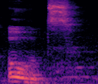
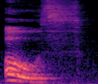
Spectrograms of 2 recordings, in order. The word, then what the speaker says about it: oath: pronounce it t yeah so it is not oat it is oath oath oath chicket all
